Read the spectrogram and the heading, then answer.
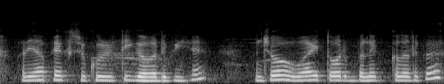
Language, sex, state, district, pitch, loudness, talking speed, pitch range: Hindi, male, Bihar, Kaimur, 190 Hz, -15 LUFS, 190 wpm, 180-205 Hz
